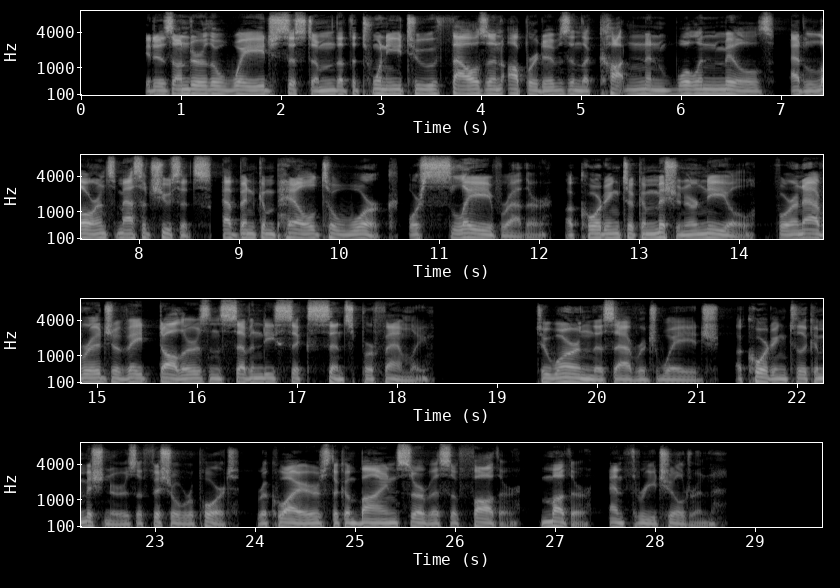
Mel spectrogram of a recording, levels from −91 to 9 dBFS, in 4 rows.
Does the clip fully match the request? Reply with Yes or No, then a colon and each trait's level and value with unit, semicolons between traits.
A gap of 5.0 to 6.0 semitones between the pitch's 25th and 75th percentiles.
No: average, 3.0 semitones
